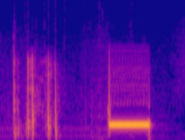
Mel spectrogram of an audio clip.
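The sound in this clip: A telephone tone sounds as another caller connects to a call-in line: a single steady, mid-pitched tone lasting about half a second, preceded by a few brief clicking bursts.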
